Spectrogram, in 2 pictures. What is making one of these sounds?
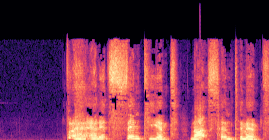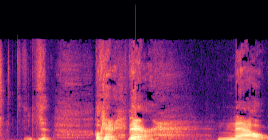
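A man talks loudly and excitedly close to a microphone.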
